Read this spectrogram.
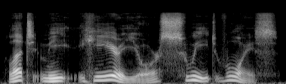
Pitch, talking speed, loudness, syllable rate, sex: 140 Hz, 125 wpm, -17 LUFS, 2.6 syllables/s, male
